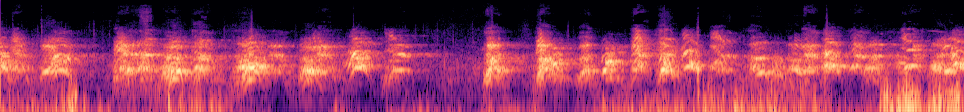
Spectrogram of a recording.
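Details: Several shelter dogs at an adoption center bark and yelp together in a dense, overlapping chorus, short loud bursts following each other almost without pause, with a few higher yips mixed in.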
